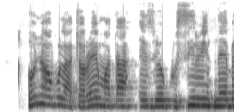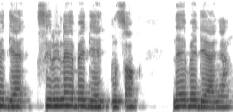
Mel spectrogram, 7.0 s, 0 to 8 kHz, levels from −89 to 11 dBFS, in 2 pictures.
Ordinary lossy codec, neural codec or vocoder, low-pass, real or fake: none; none; 7.2 kHz; real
